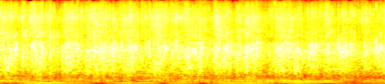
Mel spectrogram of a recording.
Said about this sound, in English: Jesus, the reason we're clapping and behaving like this, you think, what is this? You've never been in a place like this. It's because Jesus has done something for our life.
